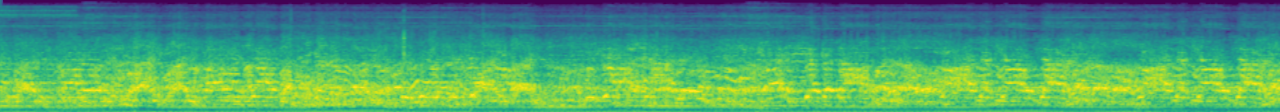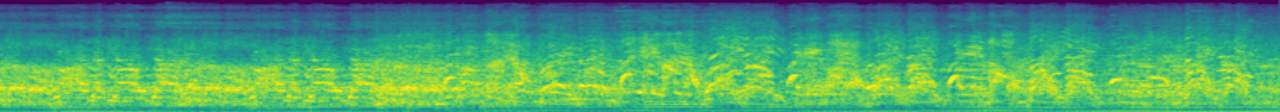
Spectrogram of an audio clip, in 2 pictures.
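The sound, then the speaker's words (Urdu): A large crowd chants slogans together, including "Ali Muawiya bhai bhai", in Kurram valley, Pakistan. Many voices yell loudly and steadily for the whole stretch, forming a dense, continuous roar of shouting. “ہم عالم اسلام کے غیور مسلمانوں سے سوال کرتے ہیں کہ کس منطق اور کس فکر پر عمل کرتے ہوئے نعوذ باللہ ثم نعوذ باللہ شہادت حسین مرد آباد، یزیدیت زندہ آباد اور علی معاویہ بھائی بھائی جیسے دل آزار اور شرم انگیز نعرے لگانا جائز ہیں؟”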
